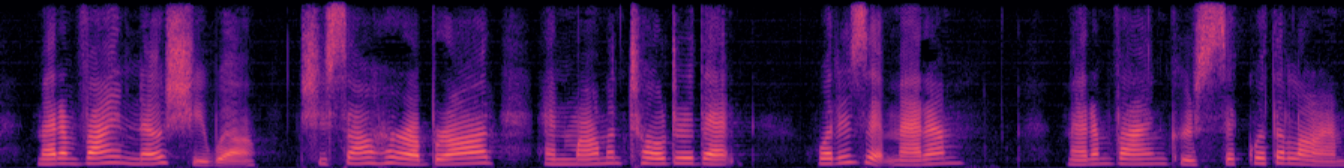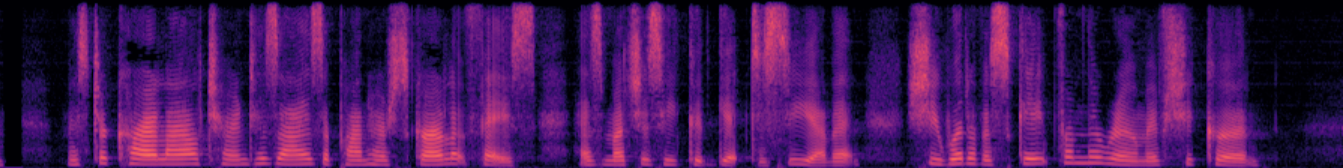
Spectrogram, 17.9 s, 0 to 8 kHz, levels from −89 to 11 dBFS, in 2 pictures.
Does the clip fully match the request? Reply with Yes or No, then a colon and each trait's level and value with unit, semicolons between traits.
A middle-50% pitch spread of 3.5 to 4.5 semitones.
No: average, 3.0 semitones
